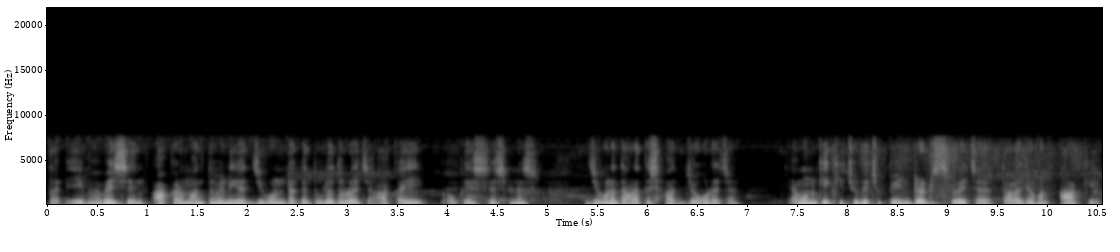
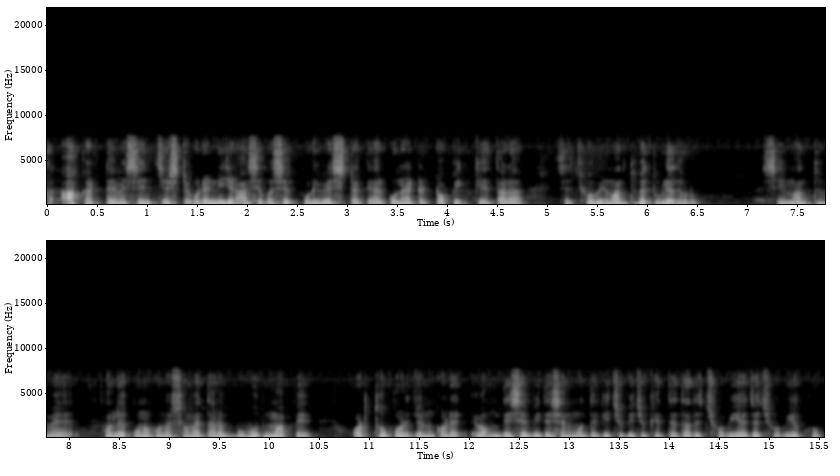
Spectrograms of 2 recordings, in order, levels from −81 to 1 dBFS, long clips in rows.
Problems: background conversations at intervals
